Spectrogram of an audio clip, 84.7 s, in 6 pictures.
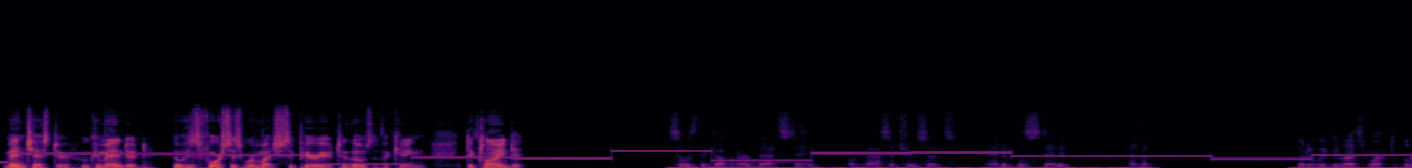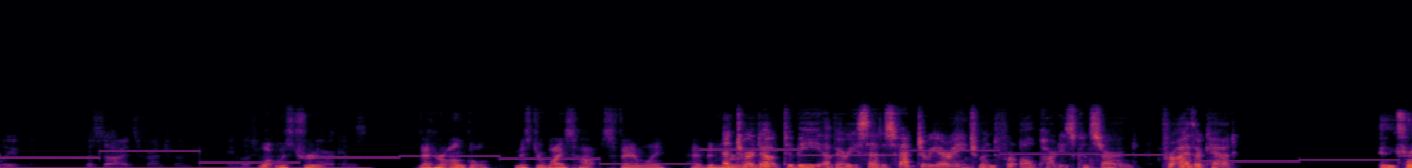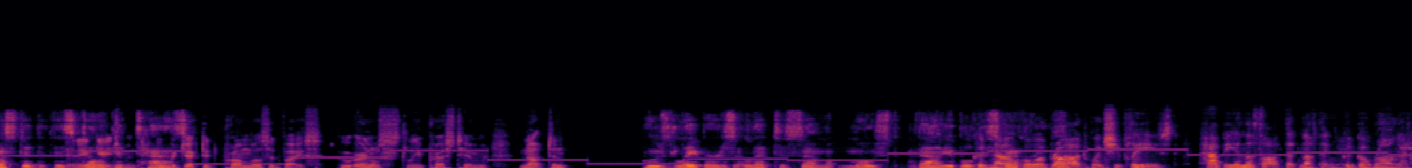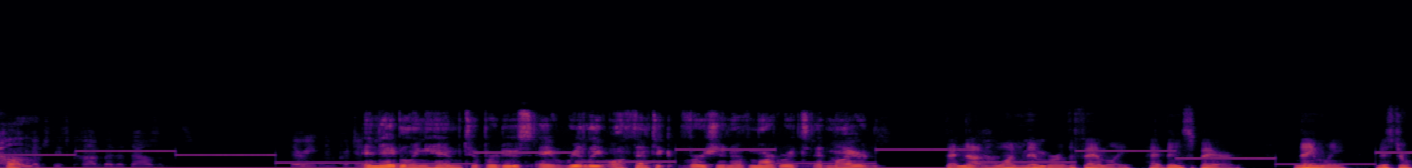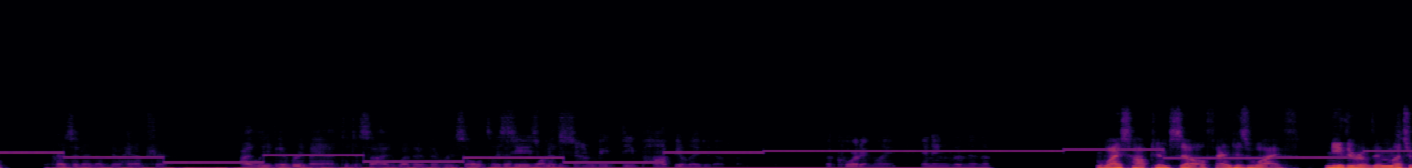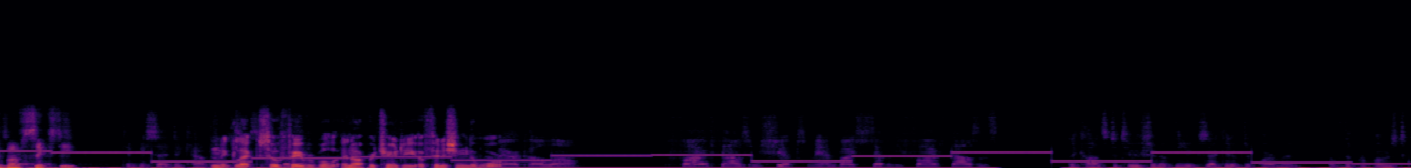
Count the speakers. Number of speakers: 6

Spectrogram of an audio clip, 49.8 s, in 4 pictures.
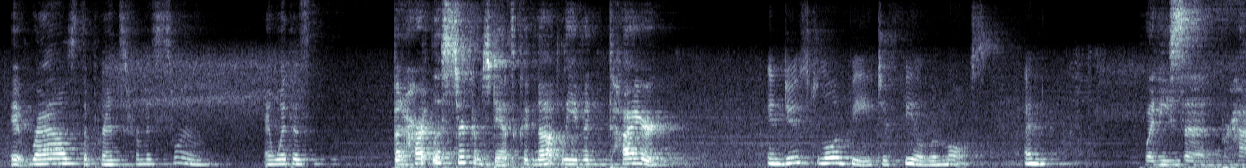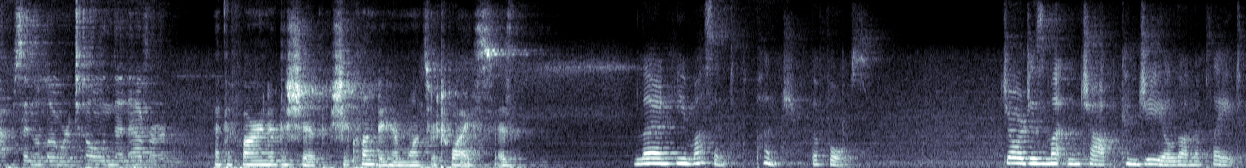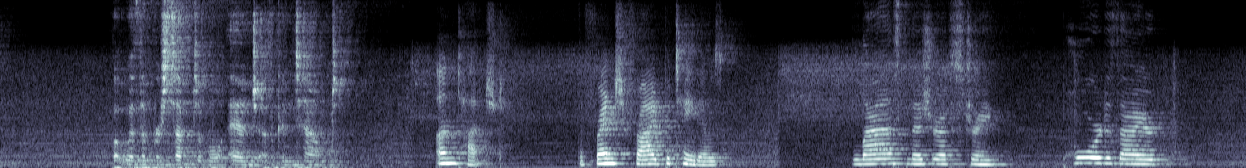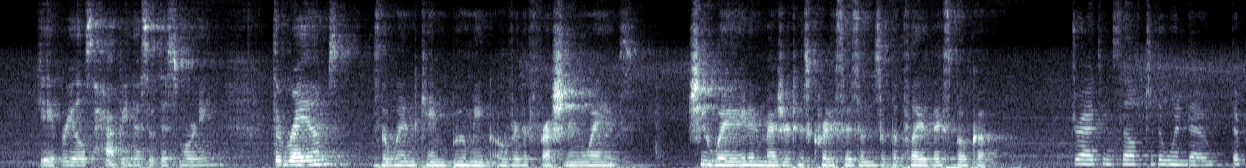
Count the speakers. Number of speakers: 5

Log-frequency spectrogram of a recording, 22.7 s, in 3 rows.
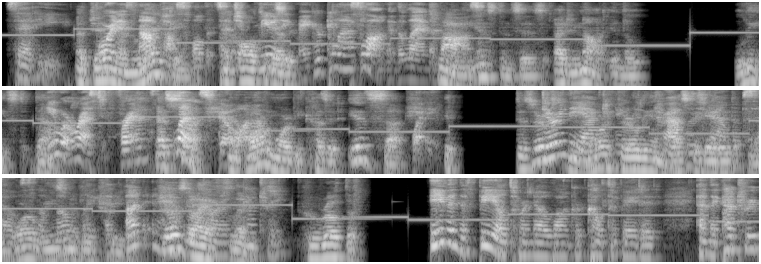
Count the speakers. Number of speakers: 2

